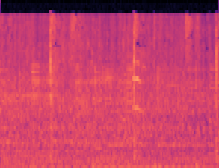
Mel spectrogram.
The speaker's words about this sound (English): the flat-bottomed boat heads out under a big sky into the open reaches, churning gray water in its wake.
